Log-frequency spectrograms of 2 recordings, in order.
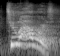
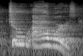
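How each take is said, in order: First: Loud, high cry of disbelief; exasperated yell. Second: High and loud, a little less; exasperated yell again, slightly softer. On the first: Streamer yelling about waiting for his pick. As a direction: yell it at the broadcast. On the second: Streamer repeating his complaint to chat, still annoyed. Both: Real, not acted. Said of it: "I'm annoyed".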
